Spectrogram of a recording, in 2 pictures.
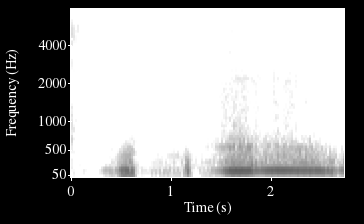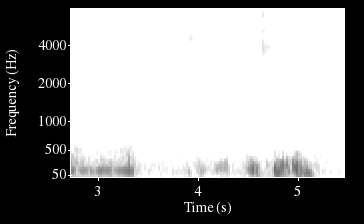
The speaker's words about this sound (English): that and the sound of the guy revving his motor up right outside my window.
